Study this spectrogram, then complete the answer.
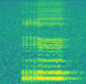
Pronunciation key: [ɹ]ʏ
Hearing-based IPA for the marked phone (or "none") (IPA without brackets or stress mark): r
